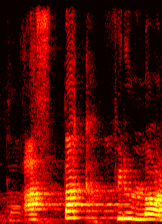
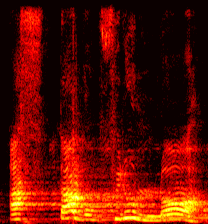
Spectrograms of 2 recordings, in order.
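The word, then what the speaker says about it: أستغفر الله: আস্তাগফিরুল্লাহ না, আস্তাগফিরুল্লাহ, গয়ন উচ্চারণ হবে।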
